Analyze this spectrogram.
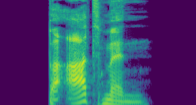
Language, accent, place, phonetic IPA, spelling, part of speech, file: German, Germany, Berlin, [bəˈʔaːtmən], beatmen, verb, De-beatmen.ogg
- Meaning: to ventilate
